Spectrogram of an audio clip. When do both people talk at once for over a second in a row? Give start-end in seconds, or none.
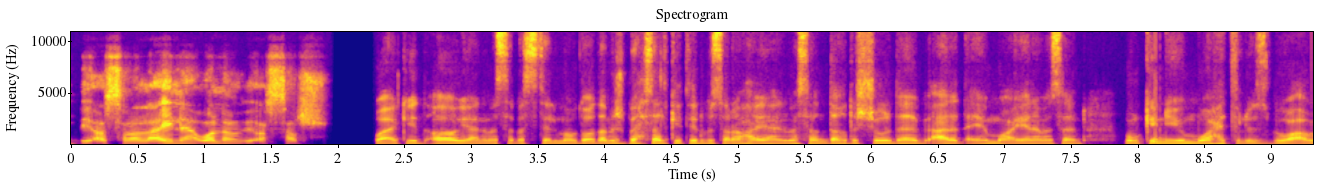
none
